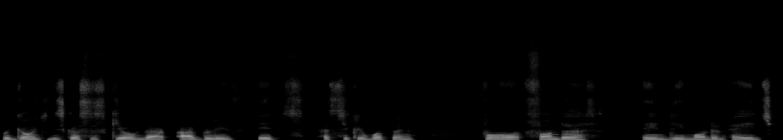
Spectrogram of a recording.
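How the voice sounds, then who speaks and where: Russian-accented guy teaching, dry close sound, kinda flat and monotone, jokey asides, lots of uhs and restarts. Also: medium pitch, no echo. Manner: joking and self-mocking, with loose asides; halting, with many restarts and fillers. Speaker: instructor teaching founders. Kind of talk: casual spoken lesson.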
